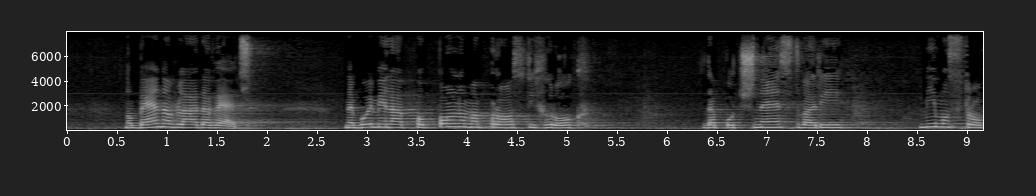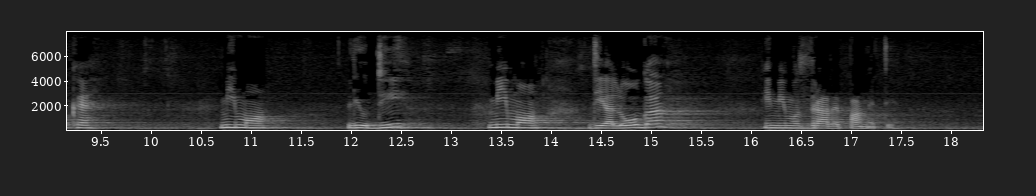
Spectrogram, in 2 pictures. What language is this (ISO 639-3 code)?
slv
